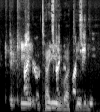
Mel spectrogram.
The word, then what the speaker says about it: Taika Waititi: like Tahiti, whatever his name is, Taika Taika Waititi. Thank you. I can't. I'm dyslexic. Okay, Oh, so hard name to pronounce anyway.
